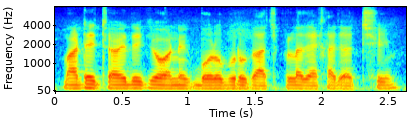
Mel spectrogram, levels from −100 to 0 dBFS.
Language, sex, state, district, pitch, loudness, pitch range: Bengali, male, West Bengal, Cooch Behar, 115 Hz, -19 LUFS, 110-120 Hz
